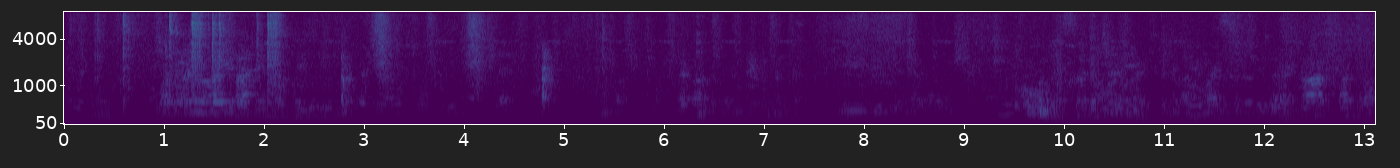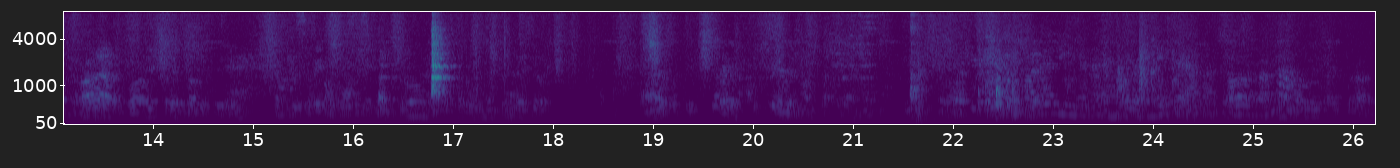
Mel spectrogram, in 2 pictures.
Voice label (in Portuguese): Pessoas conversando dentro de casa e mexendo em utensilios; multidao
